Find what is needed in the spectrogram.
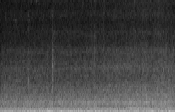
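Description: Steady road traffic noise from cars driving past on the highway.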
